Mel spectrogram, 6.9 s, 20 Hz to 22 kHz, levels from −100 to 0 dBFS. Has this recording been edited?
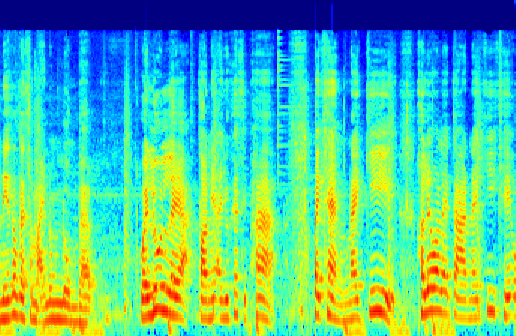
yes; 1 cut; at 2.6 s

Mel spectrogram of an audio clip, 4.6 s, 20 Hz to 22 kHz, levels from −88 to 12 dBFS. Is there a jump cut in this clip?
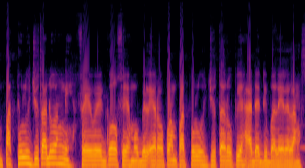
no; 0 cuts

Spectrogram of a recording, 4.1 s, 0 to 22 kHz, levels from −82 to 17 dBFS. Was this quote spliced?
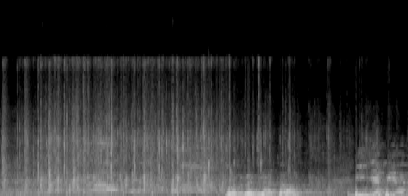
no; 0 cuts

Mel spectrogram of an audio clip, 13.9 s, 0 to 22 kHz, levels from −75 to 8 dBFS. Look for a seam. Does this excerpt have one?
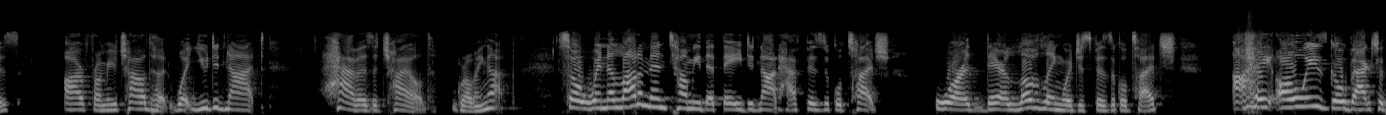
yes; 1 cut; at 3.0 s

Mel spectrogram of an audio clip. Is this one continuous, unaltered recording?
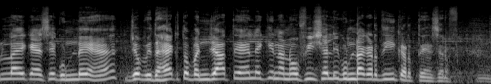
no; 1 cut; at 1.2 s

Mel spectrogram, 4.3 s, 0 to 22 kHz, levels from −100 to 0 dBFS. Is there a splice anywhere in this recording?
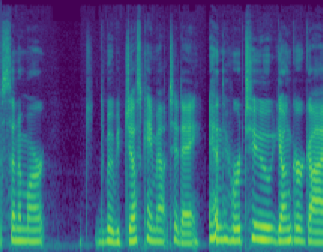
yes; 1 cut; at 2.6 s

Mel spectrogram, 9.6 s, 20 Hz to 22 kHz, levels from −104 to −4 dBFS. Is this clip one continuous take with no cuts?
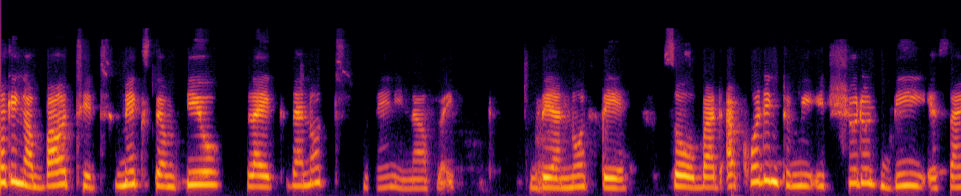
yes; 0 cuts

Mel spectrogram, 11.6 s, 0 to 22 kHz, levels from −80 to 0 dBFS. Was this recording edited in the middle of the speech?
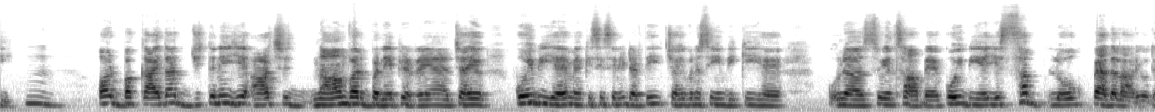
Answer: no; 0 cuts

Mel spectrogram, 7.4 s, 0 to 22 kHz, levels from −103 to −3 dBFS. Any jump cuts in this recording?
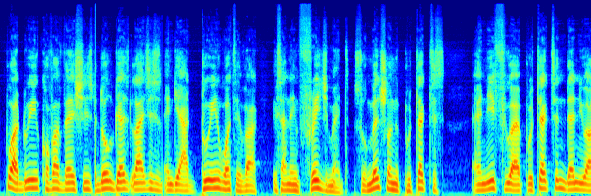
yes; 2 cuts; at 1.1 s, 1.9 s

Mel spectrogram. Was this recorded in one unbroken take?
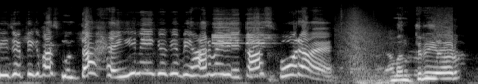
no; 1 cut; at 3.4 s

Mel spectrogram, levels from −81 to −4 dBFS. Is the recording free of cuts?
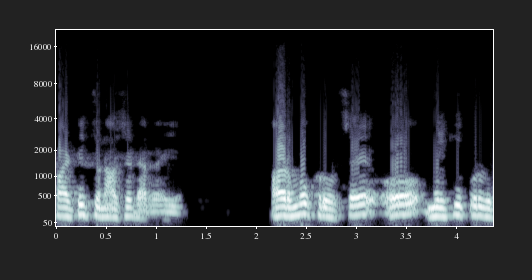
yes; 0 cuts

